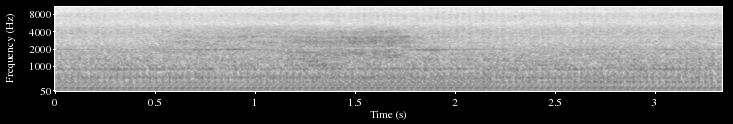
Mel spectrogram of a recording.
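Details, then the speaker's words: Homelite HGCA3000 3500 W generator after new carburetor and head gasket, loaded with a space heater of about 1,500 W; steady even drone with no hunting, surging or misses; healthy running under load. "all right let's try the hair dryer feel heat coming out of that there we go that's full load that's about 3,400 Watts it seem doing it"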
